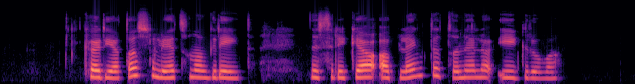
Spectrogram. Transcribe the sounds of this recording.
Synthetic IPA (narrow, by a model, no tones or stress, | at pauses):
kɐɾʲiɛt̪ɐsʊlʲiɛt̪ʲɪnoːɡɾʲɛɪt̪ʲ | nʲɛsɾʲɛɪkʲeːjoːʔɐpʲlʲɛŋʲk̚ʲt̪ʲɪt̪ʊnʲɛlʲoːʔiːɡɾʲɪʋɑː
